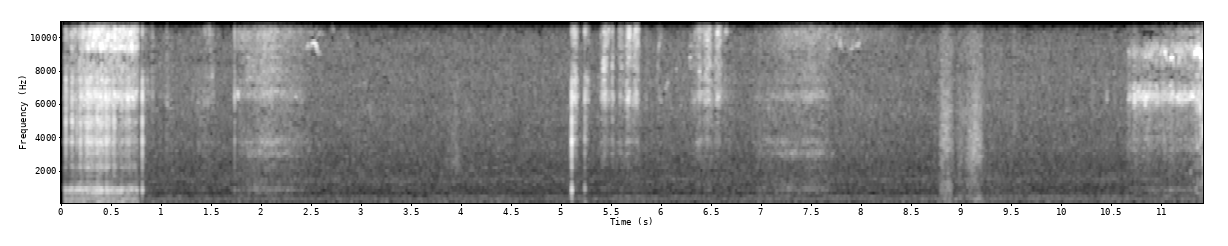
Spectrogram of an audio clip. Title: Dog REM sleep snoring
